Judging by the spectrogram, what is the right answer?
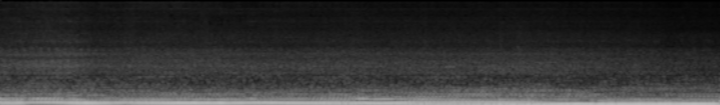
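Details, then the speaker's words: Untuned freshly started turbo four-cylinder in a Miata (project Exocet), after build: deep, steady rumble with an even beat, no knocks or rattles; normal running, just untuned. "Now, mind you, it's untuned. Yes, untuned, but..."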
